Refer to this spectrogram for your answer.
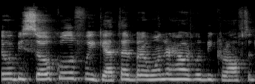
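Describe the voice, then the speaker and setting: With a non-native accent, a woman talks in a fairly high pitch and a fairly even intonation. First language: not English. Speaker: gaming streamer. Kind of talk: live gameplay commentary. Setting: livestream. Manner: casual, chatty.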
